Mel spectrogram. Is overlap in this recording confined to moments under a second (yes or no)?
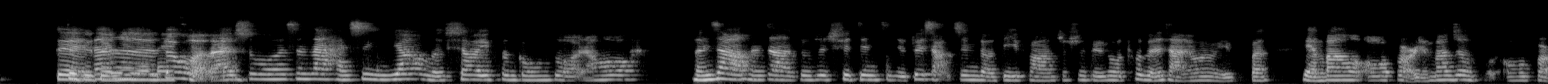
no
